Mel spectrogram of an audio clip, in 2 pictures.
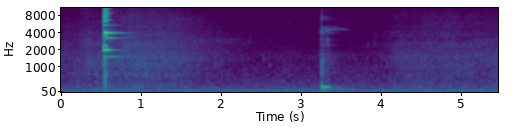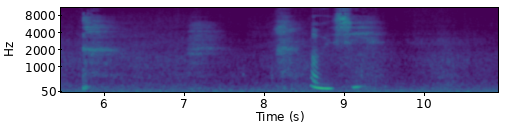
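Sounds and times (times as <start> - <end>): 
glasses clinking in a toast: 0.6 - 0.9
speech: 8.6 - 9.4.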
